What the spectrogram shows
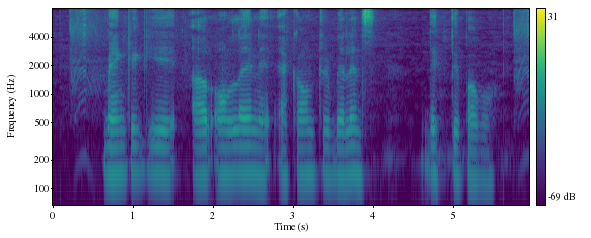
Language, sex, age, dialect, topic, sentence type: Bengali, male, 25-30, Northern/Varendri, banking, statement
